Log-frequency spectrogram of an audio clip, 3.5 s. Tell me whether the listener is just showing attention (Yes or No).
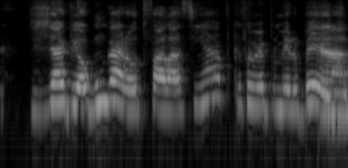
No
